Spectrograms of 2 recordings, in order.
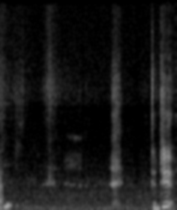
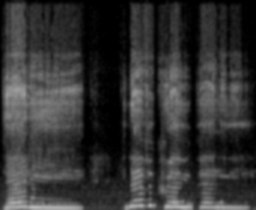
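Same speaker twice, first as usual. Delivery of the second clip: higher, loud whiny whale daughter; Pearl the whale; 5 semitones higher, 5 dB louder, slower than usual. Retold or imitated. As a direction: beg Daddy like a spoiled cartoon whale. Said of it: "there's Pearl the whale".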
